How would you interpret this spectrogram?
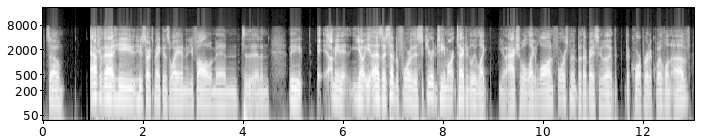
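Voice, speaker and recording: Guy running a tabletop rpg, lowish voice, rambly and informal, stops and starts, dry sound. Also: fast, a bit bright, clean tone, no room sound, lo-fi sound. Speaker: game master. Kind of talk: casual, improvised tabletop game narration.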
